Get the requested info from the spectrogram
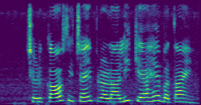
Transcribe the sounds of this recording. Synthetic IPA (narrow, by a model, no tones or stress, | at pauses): t͡ʃʰɪɽkaːosɪt͡ʃaːĩpɾɐɽaːlikjaːɦɛbɐt̪aːẽː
